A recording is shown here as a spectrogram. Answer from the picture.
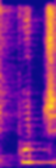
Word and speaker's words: Putsch: ये क्या होता है, तख्ता पलट करना कहते हैं इसको, PUTSCH, पुच इसका सही प्रोनाउंसिएशन होता है।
